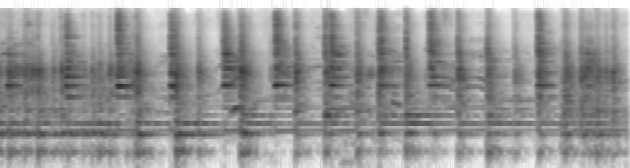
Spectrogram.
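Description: Drums and a clanging metal percussion instrument played together in a fast, steady rhythm, several strokes a second, the metal ringing on between strokes.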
